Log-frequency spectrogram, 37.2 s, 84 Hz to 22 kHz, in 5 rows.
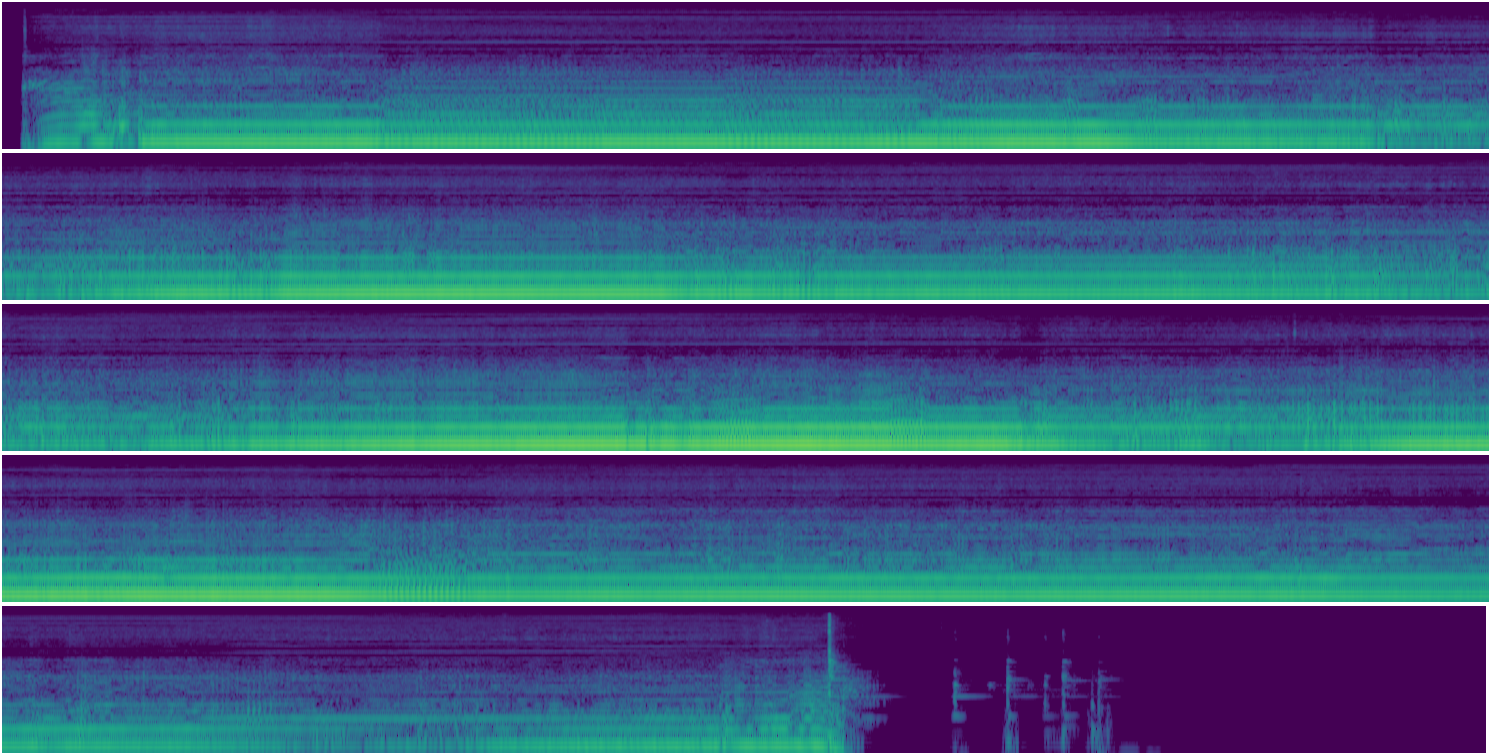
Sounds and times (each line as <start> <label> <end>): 0.0 razor used to vibrate a metal can 35.5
